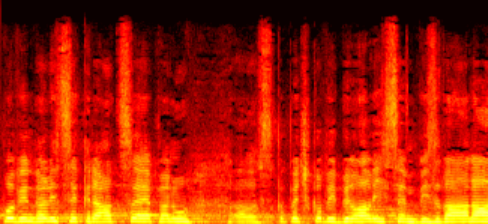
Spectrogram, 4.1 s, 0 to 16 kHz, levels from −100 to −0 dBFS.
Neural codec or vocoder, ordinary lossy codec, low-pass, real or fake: codec, 44.1 kHz, 7.8 kbps, Pupu-Codec; AAC, 48 kbps; 14.4 kHz; fake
